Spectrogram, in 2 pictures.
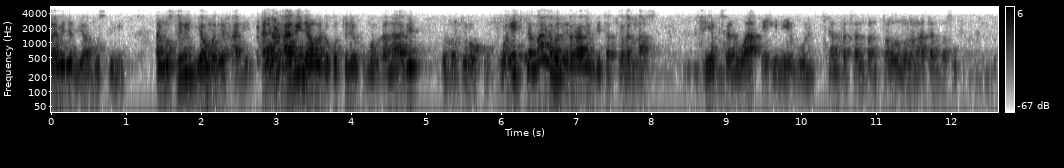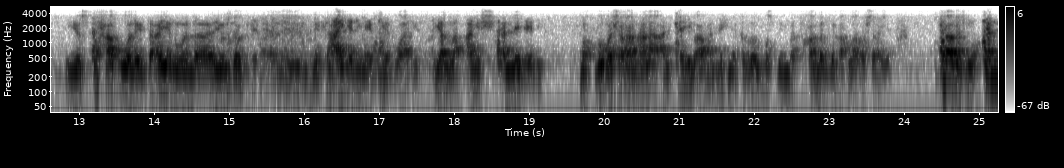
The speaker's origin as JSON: {"language": "Arabic", "country": "Sudan", "moved": "yes", "said": "اللي انا شلتها معايا من السودان مشيت اوروبا"}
